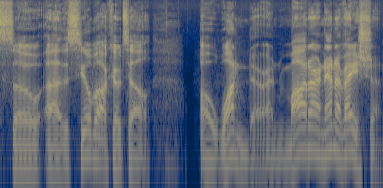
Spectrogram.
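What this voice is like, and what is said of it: Generic old-time radio announcer voice. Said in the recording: “Are we doing like a mobster voice again? Was that Disney in the 60s? ... That was just generic radio voice.”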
